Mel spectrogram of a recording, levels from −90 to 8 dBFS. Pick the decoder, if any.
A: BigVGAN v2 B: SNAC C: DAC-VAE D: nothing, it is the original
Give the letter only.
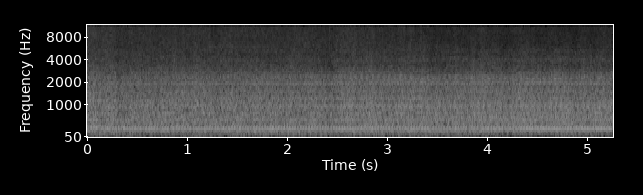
D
